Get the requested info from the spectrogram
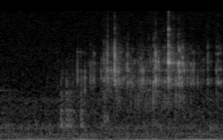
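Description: Ice cubes clinking against the glass of a mason jar as the jar is moved: a quick, uneven run of light clicks that starts about half a second in.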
